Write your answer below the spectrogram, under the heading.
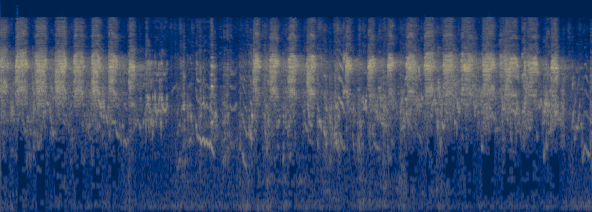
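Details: Several pet budgerigars kept at home chatter together, a dense stream of warbled, scratchy chirps pulsing about two to three times a second, with short twittering notes layered throughout.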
